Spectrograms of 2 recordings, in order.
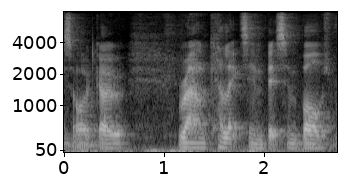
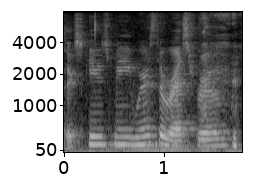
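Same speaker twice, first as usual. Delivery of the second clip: bad fake American accent, pitched up; 9 semitones higher than usual. Retelling asking someone at Lakeside Shopping Centre a question; put-on American accent. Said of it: "I used to walk around with an American accent".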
